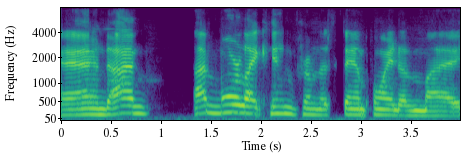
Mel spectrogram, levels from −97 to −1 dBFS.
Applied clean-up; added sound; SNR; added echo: neural diffusion model UNIVERSE++.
